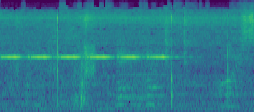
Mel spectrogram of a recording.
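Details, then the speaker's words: Steady high-pitched electronic alarm over machine hum and faint clicks during a high-frequency oscillator (HFO) ventilator demonstration; the alarm sounds as pressure is raised against the set lock limit; ventilator alarm. "Nah, sekarang kalau saya naikin ini dia udah nggak bisa lagi nih karena saya udah kunci di sini. Ini karena ada alarm ya."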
